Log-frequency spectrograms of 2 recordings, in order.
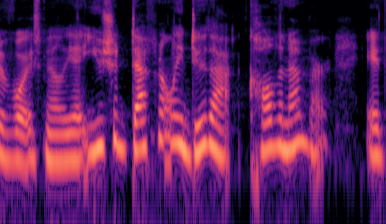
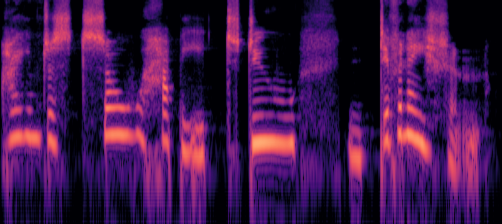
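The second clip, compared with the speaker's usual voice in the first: American voice putting on a fake British accent; 4 semitones higher than usual. Asked about their accent, the speaker does an American's fake British accent. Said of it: "if like they cast an American who's like".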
